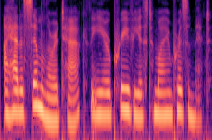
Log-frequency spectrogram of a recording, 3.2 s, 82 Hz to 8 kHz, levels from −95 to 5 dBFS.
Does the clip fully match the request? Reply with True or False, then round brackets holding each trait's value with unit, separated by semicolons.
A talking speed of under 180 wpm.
False (205 wpm)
